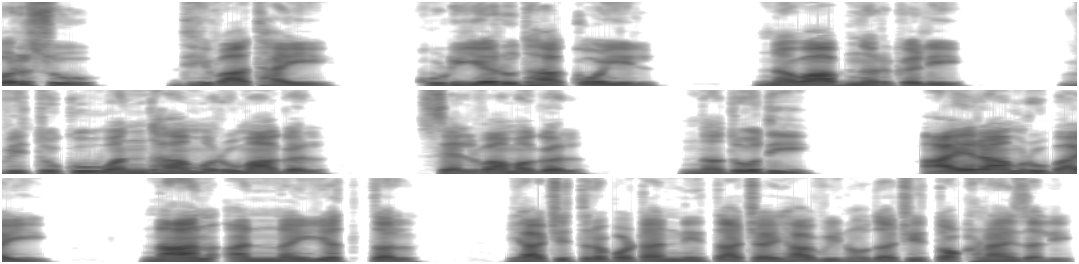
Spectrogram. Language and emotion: Goan Konkani, neutral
